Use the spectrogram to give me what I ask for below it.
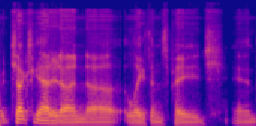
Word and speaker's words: Lathan: Chuck's got it on Lathan's page, and that's Lathan as in Nathan, but with an L, just so you'll know that we're saying it correctly.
